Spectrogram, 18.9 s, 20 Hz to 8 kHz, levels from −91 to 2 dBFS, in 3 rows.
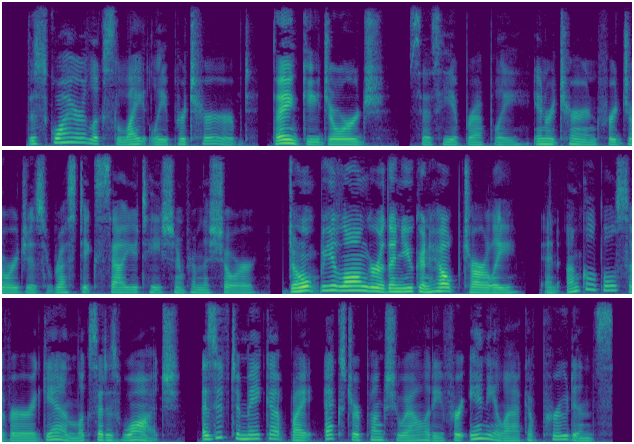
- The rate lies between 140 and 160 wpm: Yes, average, 155 wpm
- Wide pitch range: Yes, wide, 6.2 semitones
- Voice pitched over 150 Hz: No, medium, 145 Hz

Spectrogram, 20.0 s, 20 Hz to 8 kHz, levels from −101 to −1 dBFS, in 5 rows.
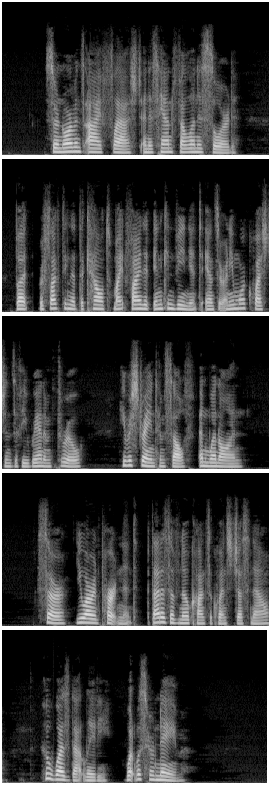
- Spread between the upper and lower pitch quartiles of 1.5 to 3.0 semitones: No, average, 3.6 semitones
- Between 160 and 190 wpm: Yes, average, 170 wpm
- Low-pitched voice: No, medium, 185 Hz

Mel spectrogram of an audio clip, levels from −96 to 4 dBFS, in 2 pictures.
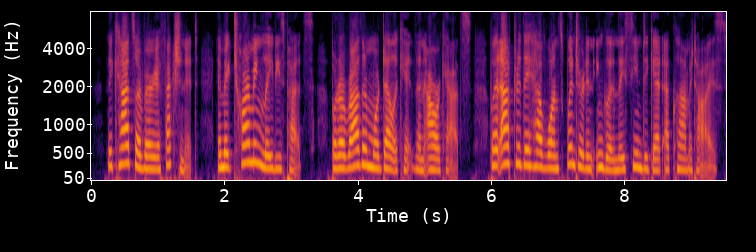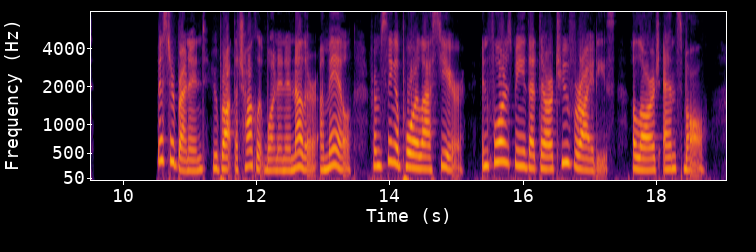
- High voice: Yes, high, 230 Hz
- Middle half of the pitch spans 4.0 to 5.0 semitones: Yes, average, 4.5 semitones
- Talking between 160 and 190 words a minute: Yes, average, 180 wpm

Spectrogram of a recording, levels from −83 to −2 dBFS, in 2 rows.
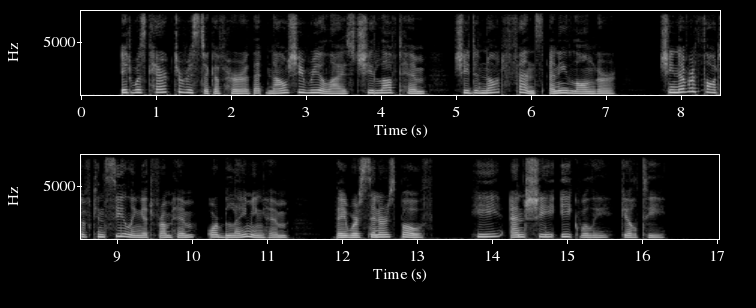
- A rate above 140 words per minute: No, slow, 135 wpm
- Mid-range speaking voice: No, high, 205 Hz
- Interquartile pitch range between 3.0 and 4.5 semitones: No, average, 5.3 semitones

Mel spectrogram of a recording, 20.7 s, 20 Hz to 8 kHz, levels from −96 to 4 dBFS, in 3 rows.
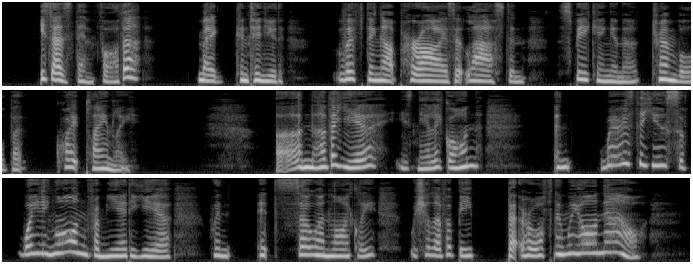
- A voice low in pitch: No, high, 245 Hz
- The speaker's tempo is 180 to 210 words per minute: No, average, 150 wpm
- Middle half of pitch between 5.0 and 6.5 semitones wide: No, average, 4.6 semitones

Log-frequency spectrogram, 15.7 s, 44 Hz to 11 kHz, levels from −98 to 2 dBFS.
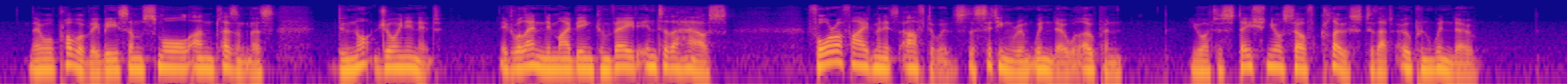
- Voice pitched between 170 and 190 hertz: No, low, 115 Hz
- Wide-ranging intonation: No, average, 3.7 semitones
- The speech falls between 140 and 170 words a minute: Yes, average, 165 wpm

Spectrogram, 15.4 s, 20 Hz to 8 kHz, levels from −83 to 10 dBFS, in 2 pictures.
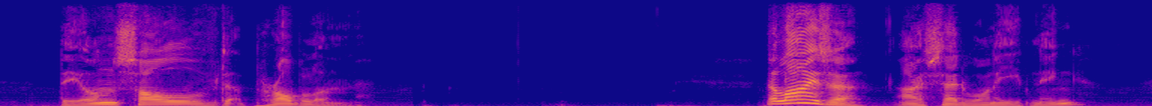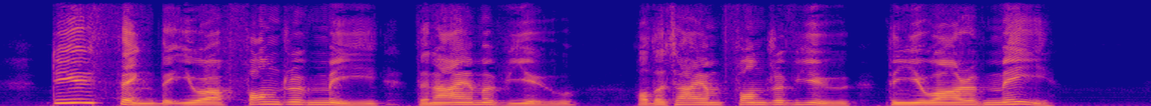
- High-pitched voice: No, low, 130 Hz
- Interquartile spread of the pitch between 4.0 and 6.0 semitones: Yes, wide, 5.5 semitones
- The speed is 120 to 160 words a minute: Yes, slow, 135 wpm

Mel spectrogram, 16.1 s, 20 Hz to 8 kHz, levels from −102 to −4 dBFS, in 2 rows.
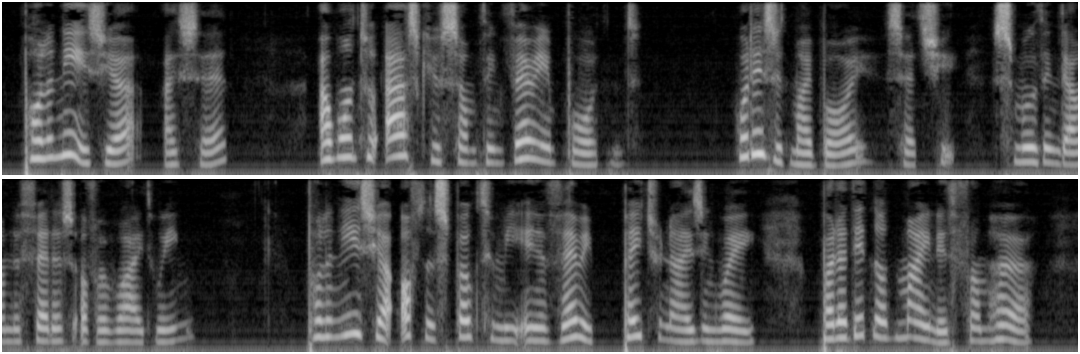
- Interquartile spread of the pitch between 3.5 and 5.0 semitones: No, wide, 5.5 semitones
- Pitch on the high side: Yes, high, 230 Hz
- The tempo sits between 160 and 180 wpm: Yes, average, 165 wpm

